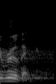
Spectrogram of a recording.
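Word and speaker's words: Hrubec: Ube C Terry kruik the H is not pronounced Terry Rubik she did studies of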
